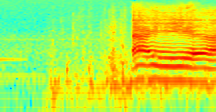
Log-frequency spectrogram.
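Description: A cartoon child's voice holding one long vowel for about a second, bending down in pitch as it ends, after a moment of faint soft rattling.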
